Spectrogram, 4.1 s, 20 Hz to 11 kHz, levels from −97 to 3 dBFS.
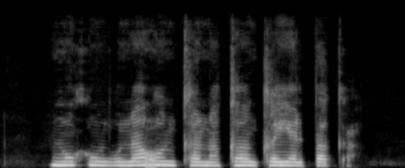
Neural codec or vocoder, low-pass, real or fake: codec, 24 kHz, 1 kbps, SNAC; 9.9 kHz; fake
